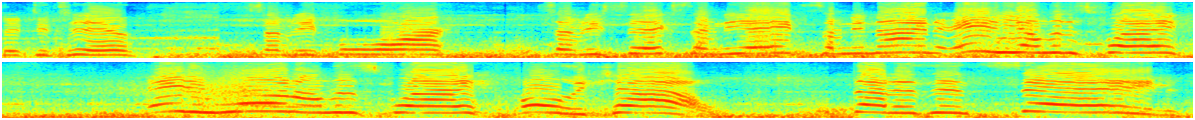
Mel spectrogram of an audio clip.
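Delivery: building to an ecstatic high yell; excited shouting. Real, not acted. Top-speed run, shouting readings.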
